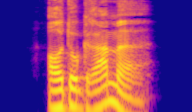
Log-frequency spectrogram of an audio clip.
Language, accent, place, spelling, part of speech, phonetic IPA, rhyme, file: German, Germany, Berlin, Autogramme, noun, [aʊ̯toˈɡʁamə], -amə, De-Autogramme.ogg
- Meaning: nominative/accusative/genitive plural of Autogramm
